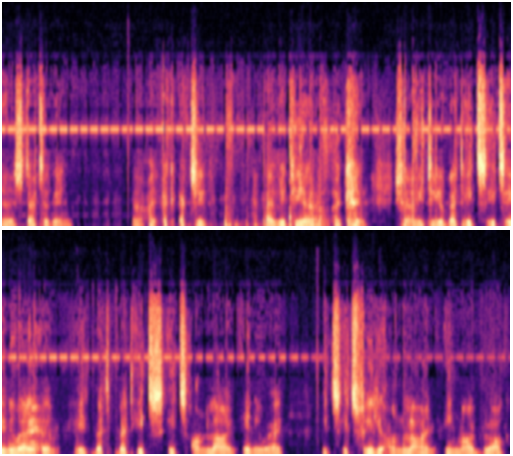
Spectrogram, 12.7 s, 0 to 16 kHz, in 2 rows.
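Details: Adult man in his 60s who has stuttered since age 3 or 4, treated with the passive airflow technique, now fairly fluent but still blocks under stress; stuttering.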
